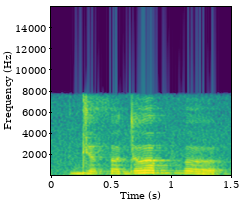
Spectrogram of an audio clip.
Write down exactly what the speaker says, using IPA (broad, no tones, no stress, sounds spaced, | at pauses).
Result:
dʲ ɵ θ ɵ d ɵ ɐ̯ bʱ ɵ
